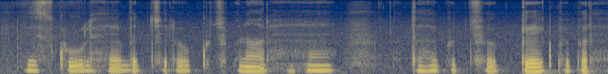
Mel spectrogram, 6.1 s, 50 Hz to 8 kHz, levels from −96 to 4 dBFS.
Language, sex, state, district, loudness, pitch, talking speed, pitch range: Hindi, male, Chhattisgarh, Balrampur, -22 LUFS, 150 Hz, 140 wpm, 140-155 Hz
